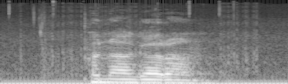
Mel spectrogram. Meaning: flat, apartment
- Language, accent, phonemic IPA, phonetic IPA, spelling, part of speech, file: Armenian, Western Armenian, /pənɑɡɑˈɾɑn/, [pʰənɑɡɑɾɑ́n], բնակարան, noun, HyW-բնակարան.ogg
